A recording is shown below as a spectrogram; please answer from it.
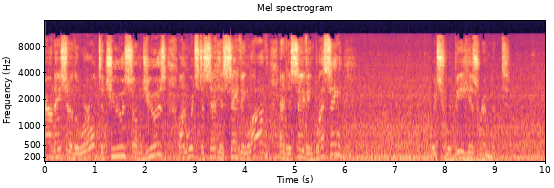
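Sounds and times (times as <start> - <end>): man talking: 0.0 - 6.2, 7.7 - 9.4
low hum: 0.0 - 10.0
truck engine and road noise: 0.0 - 10.0.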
